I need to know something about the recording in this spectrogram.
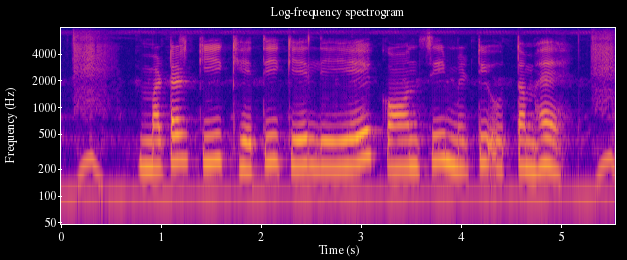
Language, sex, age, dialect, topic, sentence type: Hindi, female, 31-35, Garhwali, agriculture, question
